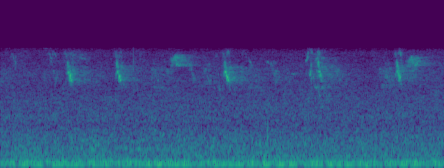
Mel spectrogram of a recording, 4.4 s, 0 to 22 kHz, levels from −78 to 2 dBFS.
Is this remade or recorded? recorded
